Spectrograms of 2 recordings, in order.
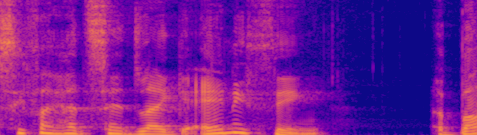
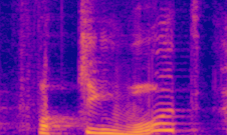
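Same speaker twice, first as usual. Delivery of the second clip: incredulous laugh; 11 semitones higher, slower than usual. Real, not acted. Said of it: "disbelieving laugh then outburst".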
